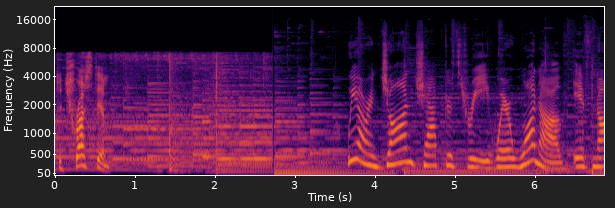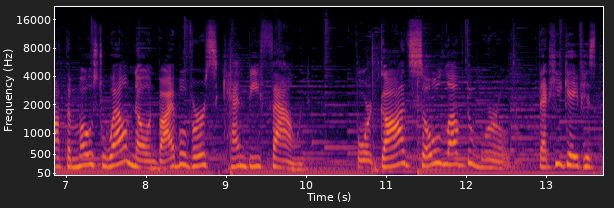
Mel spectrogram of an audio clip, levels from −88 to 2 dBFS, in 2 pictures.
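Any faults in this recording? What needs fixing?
Input switched from a poorer device, likely another microphone or a headset call profile, at 2.74 s. Until then the sound is dull and boxy, with nothing above 7 kHz and a faint added noise floor. A 20 ms silence follows, then clearer sound at a level shifted by roughly 5 dB. Locking recording to one fixed input device, with automatic device switching disabled, would prevent it.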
